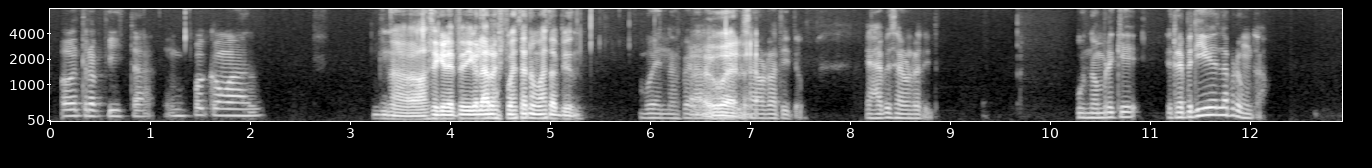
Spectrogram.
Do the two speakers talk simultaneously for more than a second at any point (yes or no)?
no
